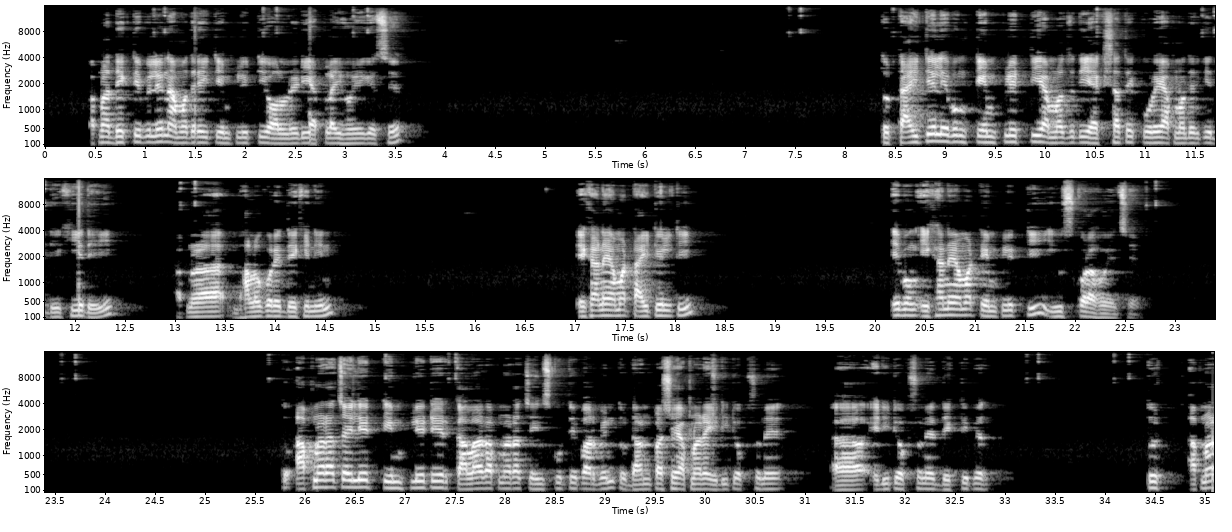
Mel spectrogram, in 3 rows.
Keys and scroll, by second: 29.3 space.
